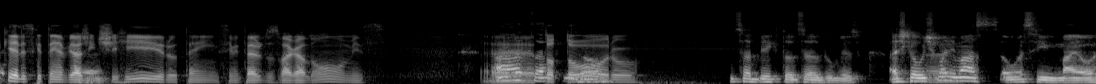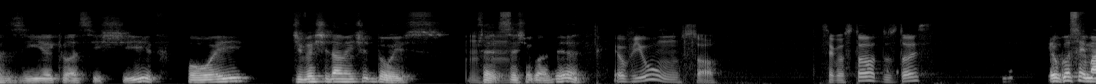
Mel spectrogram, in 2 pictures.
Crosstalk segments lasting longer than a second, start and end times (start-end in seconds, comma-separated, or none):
4.9-6.1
